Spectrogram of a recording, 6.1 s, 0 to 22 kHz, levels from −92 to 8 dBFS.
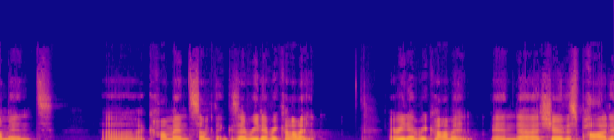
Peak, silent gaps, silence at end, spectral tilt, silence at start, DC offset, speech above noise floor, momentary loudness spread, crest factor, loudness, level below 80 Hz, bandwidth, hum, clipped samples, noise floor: -4 dBFS; none; 0 s; -5.5 dB/octave; 0 s; under 0.1%; 34 dB; 12 LU; 18 dB; -22 LUFS; -44 dBFS; 13.5 kHz; none; under 0.1%; -55 dBFS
